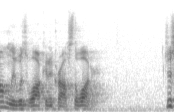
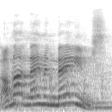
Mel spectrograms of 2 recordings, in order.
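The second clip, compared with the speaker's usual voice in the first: teasing; 9 semitones higher than usual. Acted. Preacher teasing tall congregants, high laughing mock innocence. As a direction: tease the tall folks while pretending not to. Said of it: "I feel so attacked right now".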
